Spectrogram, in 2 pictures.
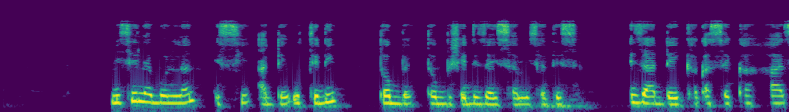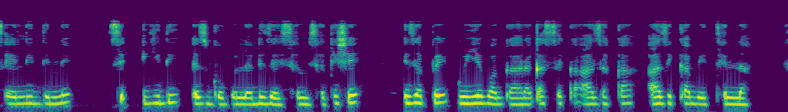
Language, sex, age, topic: Gamo, female, 25-35, government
